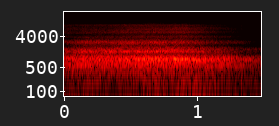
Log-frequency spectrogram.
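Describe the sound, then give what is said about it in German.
A long, deep, breathy exhale after a deep breath in during a guided relaxation exercise, flowing out steadily for about a second and a half before trailing off, with no talking over it. “Atmest einmal tief ein atmet aus.”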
